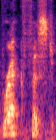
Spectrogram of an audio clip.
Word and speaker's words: breakfast: If it means break fast, why don't we pronounce it that way?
